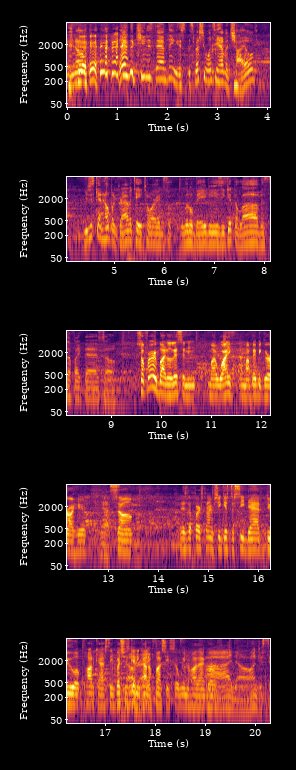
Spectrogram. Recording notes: with some brews at 8th Wonder Brewery in Houston Texas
